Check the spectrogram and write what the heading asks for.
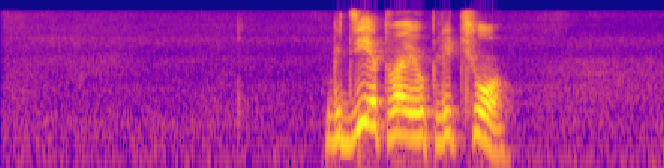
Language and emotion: Russian, angry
